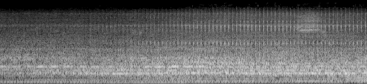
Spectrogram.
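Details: 1998 Fiat Cinquecento after new radiator, temperature gauge rising, warming up, checking coolant and leaks: smooth, even idle with steady low hum, no knocks or hiss; healthy engine.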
